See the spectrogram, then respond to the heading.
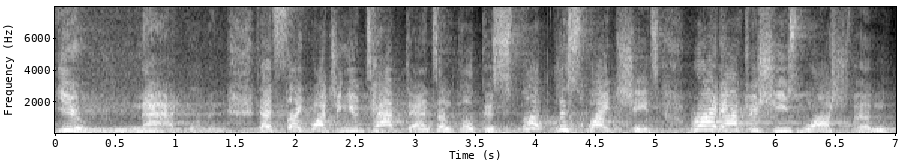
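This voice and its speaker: A man's voice: on the high side, big pitch swings. An actor voicing a theatrical, mocking eccentric genius for a video game, drawing out his taunts with gleeful teasing. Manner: theatrical, taunting, drawn-out delivery. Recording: echoey hall reverb over music.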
